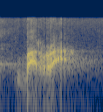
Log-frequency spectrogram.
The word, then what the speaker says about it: bara: and call it B-A-R-A, Bara. So the word Bara, actually, we get our word created. So that it says, in the beginning, that's Bereshit, God, that's Elohim, created, that's Bara.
